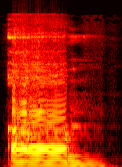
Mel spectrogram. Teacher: Chữ O là deep tone, chúng ta đọc hai nhịp.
